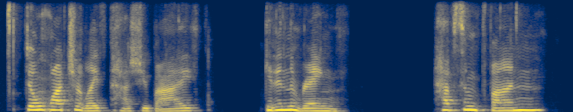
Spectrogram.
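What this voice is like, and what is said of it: Emotional, choked-up speech. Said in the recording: “I'm getting emotional”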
